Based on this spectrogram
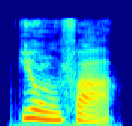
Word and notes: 用法: yòng fǎ

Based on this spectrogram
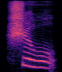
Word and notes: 事物: shì wù

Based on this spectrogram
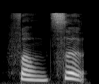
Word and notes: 讽刺: fěng cì

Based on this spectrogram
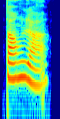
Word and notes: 当然: dāng rán

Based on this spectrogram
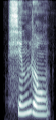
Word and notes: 形容: xíng róng

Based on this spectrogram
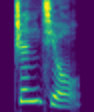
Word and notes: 针灸: zhēn jiǔ

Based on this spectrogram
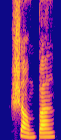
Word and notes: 上班: shàng bān

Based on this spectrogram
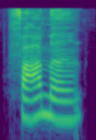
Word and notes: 阀门: fá mén

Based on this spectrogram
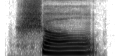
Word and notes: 少: shào

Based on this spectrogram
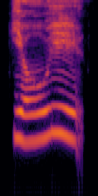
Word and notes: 犹豫: yóu yù

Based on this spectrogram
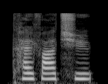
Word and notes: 开发区: kāi fā qū

